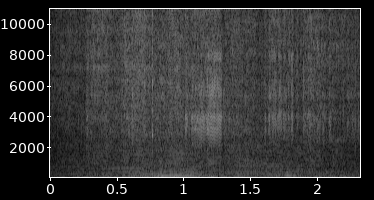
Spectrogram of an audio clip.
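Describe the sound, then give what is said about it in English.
Bees buzz in a California almond grove where they were brought in to pollinate. A continuous low, droning hum sits under a broad hiss, holding steady throughout. “Bees are a hot commodity for California almond farmers who've been trucking them in from all over the country to pollinate our state's lucrative almond groves.”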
